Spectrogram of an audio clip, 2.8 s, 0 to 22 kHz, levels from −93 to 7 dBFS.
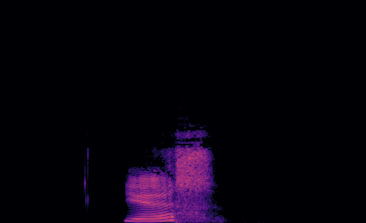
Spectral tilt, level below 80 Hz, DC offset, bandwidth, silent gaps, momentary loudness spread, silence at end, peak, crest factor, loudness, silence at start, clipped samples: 0 dB/octave; -88 dBFS; under 0.1%; 11 kHz; none; 12 LU; 1.15 s; -24 dBFS; 20 dB; -37 LUFS; 0.95 s; under 0.1%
